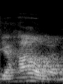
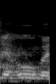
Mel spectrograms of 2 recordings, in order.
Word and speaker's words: Yahawah: those wrong names right the lord's name is yahawah not Jehovah not yahovah not Yahweh right yah uh Jesus Christ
